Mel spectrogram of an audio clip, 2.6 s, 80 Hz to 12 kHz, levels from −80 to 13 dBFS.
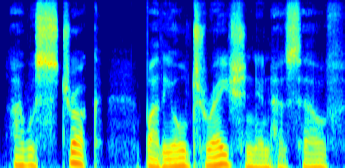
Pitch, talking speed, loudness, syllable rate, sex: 110 Hz, 185 wpm, -17 LUFS, 5.8 syllables/s, male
